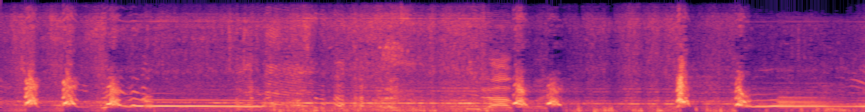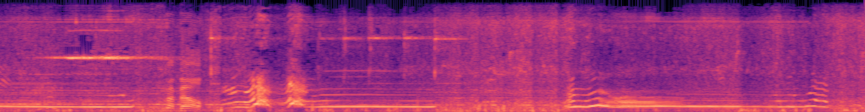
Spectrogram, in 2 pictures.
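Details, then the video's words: Pet dog howling while riding on a bike: long drawn tonal howls that slide slightly downward, repeated several times between sharper yelps, over steady vehicle rumble and a person talking. "Cute furkid making howling sound while riding on bike"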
